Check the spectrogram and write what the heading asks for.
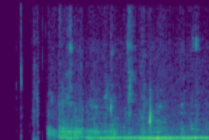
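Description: A man chewing a mouthful of food with his mouth closed, with a low, steady hum for about a second and a half, starting about half a second in.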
